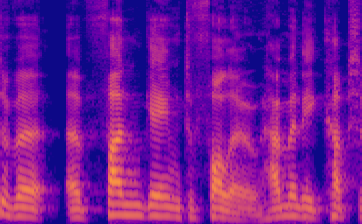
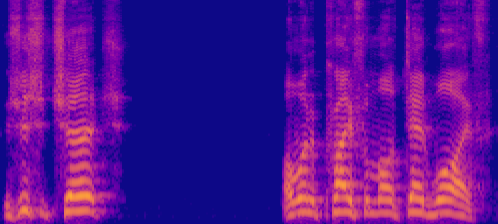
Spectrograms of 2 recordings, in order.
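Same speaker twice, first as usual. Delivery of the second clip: much higher, louder commoner's voice; pleading churchgoer; 9 semitones higher, 5 dB louder than usual. Acted. Bereaved churchgoer asking to pray, high pleading voice. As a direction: plead loudly in a raised character voice. Acted churchgoer turned away at door.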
